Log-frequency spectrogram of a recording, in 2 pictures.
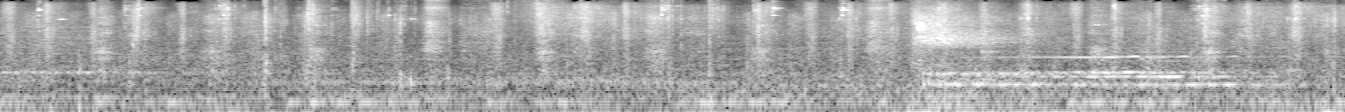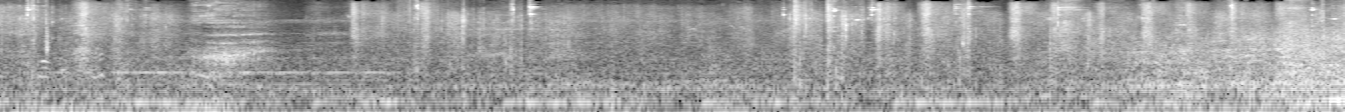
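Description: Footsteps crunch quickly over sand and gravel.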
